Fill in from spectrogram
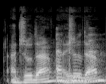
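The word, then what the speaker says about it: Ajudha: Poppy Ida? Tak się wymawia? – A Judah? To w zasadzie wedle uznania.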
